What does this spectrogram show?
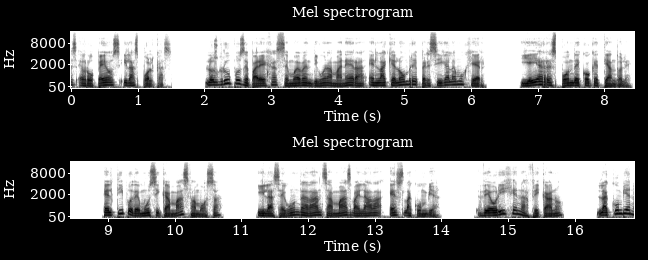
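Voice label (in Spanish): Colombia, quieres bailar, Spanish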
